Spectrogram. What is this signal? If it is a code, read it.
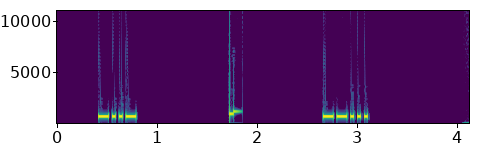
Morse code, heard as a keyed tone, about 33 wpm, 700 Hz. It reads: X 7
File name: Single-Letter-Number-35wpm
